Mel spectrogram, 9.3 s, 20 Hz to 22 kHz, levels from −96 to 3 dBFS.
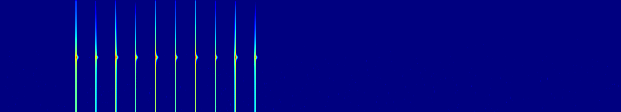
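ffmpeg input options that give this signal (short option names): -f lavfi -i "aevalsrc='pow(10,(-1.5-10*gte(mod(t,2*60/201),60/201))/20)*sin(2*PI*2700*mod(t,60/201))*exp(-6.91*mod(t,60/201)/0.03)':d=2.98:s=44100"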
